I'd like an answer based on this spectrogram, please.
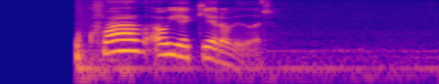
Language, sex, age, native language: Icelandic, female, 20-29, Icelandic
